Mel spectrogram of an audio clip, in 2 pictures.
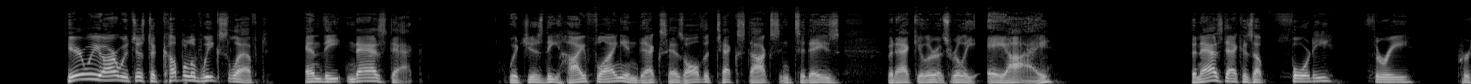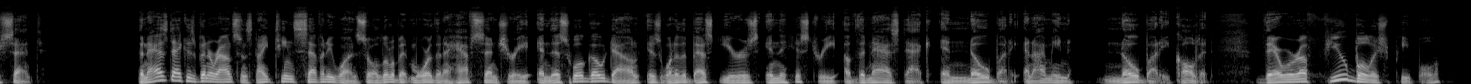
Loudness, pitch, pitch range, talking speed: -26 LUFS, 100 Hz, 85-125 Hz, 165 wpm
